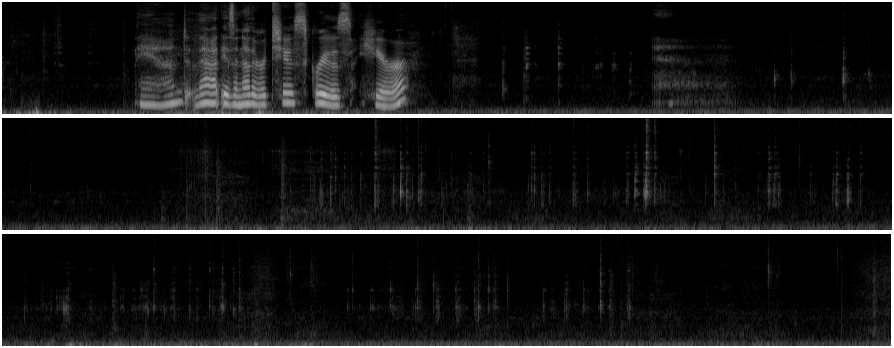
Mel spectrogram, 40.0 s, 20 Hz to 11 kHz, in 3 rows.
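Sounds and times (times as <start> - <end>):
small metal parts clicking: 17.9 - 26.4, 31.8 - 36.3.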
